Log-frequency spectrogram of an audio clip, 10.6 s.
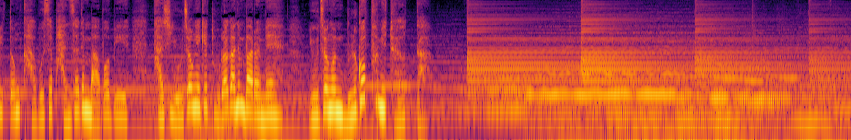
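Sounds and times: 
speech: 0.0 - 5.4
clock bell striking midnight: 5.8 - 10.6.

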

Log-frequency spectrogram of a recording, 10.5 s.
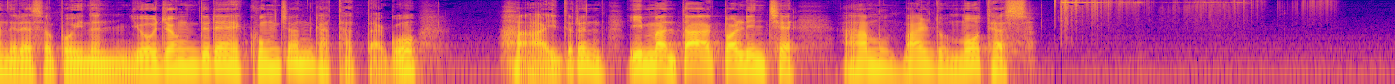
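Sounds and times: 
speech: 0.0 - 7.8
gold coin dropping and rolling: 7.9 - 10.1.

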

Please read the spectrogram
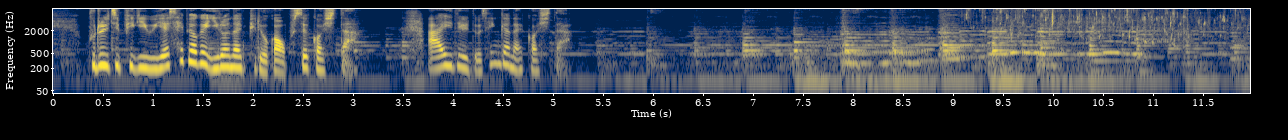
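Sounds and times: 
speech: 0.4 - 5.3
water pouring into a bowl: 9.0 - 11.9.

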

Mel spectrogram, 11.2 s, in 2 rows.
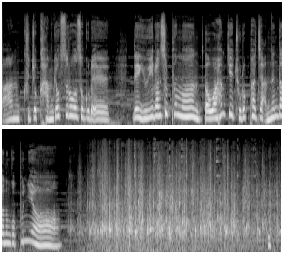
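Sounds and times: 
speech: 0.0 - 7.3, 10.9 - 11.1
carriage wheels rattling: 6.9 - 11.1.

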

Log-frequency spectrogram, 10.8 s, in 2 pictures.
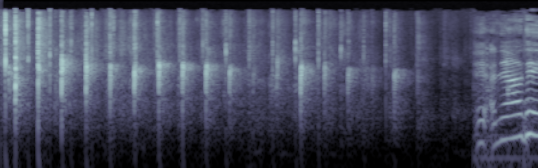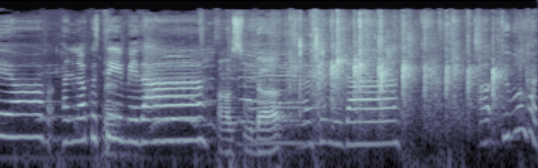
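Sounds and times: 
audience clapping: 0.0 - 4.7, 7.5 - 10.7
speech: 4.7 - 9.5, 10.4 - 10.7.

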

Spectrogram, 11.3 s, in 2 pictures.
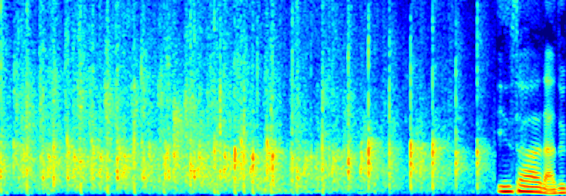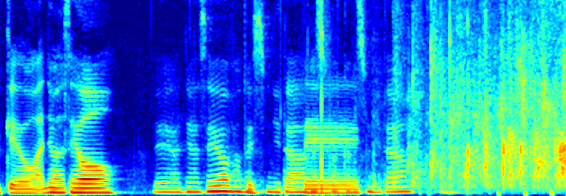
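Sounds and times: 
audience applause welcoming a guest singer: 0.0 - 5.0, 8.7 - 11.3
speech: 5.0 - 10.0.

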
